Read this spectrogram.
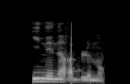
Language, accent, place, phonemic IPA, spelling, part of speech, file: French, France, Lyon, /i.ne.na.ʁa.blə.mɑ̃/, inénarrablement, adverb, LL-Q150 (fra)-inénarrablement.wav
- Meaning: 1. indescribably 2. hilariously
